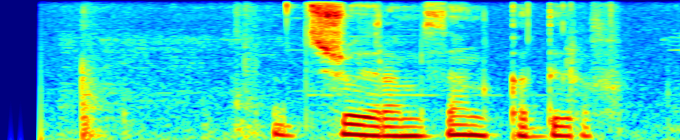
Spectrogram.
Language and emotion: Russian, neutral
